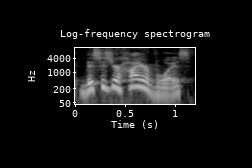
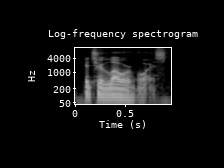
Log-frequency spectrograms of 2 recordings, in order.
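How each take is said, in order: First: Higher voice. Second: Lower voice. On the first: Coach demonstrating speech after breathing in, higher voice. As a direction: speak high, on a fresh in-breath. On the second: Coach demonstrating speech after breathing out, lower voice. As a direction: speak on the out-breath, settling low and soft. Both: Shown as a demonstration.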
